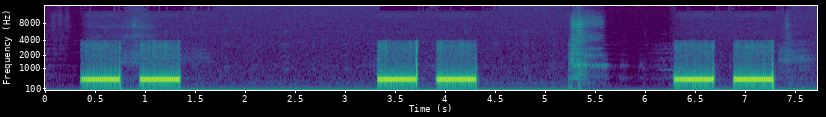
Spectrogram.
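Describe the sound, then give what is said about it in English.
A phone ringback tone purrs in steady double pulses, three pairs spaced evenly with silence between, plus a faint brief rustle in one gap. No one speaks. “It's ringing as well.”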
